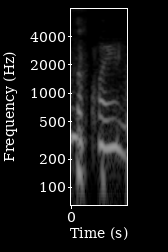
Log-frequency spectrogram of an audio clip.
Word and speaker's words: McLean: There was a time when McDonald's had a burger that they called the McLean burger.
